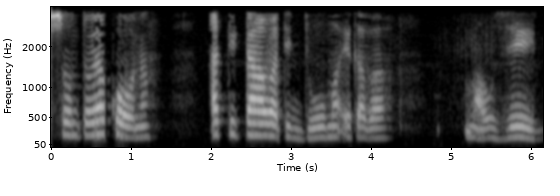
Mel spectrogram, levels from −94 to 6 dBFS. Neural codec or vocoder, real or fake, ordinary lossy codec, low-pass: none; real; AAC, 16 kbps; 3.6 kHz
